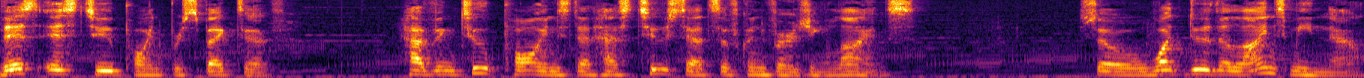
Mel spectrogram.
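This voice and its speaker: With a non-native accent, the speaker talks at a fairly slow pace while music plays in the background. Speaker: art tutorial maker. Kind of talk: tutorial narration. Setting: low-quality home microphone.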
